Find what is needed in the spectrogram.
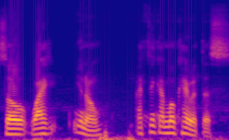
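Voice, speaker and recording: A man with an American accent speaks at a fairly slow pace. The sound is dry and close with no echo, and music plays in the background. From south-eastern Pennsylvania, USA. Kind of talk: interview answer.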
